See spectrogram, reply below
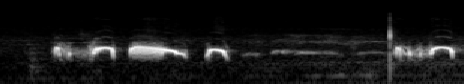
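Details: Morning flock call of a decoy spotted dove used to attract wild doves: a run of soft, rounded, low coos with one long drawn-out falling note, a murmuring pause, a sharp click, then more quick coos.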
